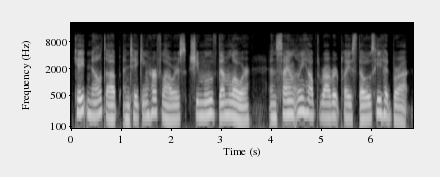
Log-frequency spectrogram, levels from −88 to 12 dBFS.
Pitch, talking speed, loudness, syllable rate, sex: 170 Hz, 175 wpm, -17 LUFS, 4.8 syllables/s, female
